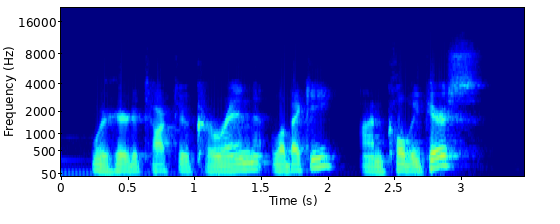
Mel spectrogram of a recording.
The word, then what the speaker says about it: Coryn: But um yeah, I know my my name is spelled a little bit uniquely and so there's a lot of pronunciations. I'm cool with whatever, but typically it's Karen. So Karin for the win.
